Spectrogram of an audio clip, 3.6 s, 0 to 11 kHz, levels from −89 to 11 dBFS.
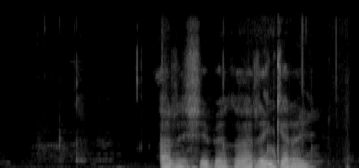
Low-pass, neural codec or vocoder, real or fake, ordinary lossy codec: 9.9 kHz; none; real; none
